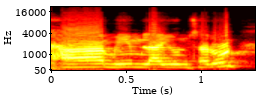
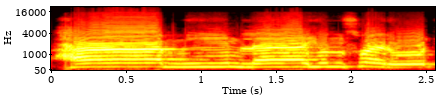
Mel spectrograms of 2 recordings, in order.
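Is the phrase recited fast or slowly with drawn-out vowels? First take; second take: fast; slow. First: It is recited quickly without stretching the vowels. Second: It is recited slowly with the vowels drawn out. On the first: The speaker calls it wrong. "हरगिज भी तेज तेज नहीं पढ़िएगा, जैसे ... ऐसे नहीं पढ़िएगा" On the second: The speaker calls it right. "इस तरीके से ही पढ़िएगा"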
